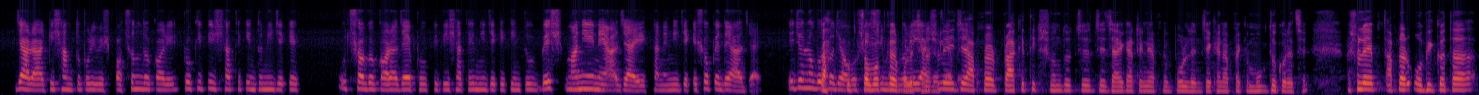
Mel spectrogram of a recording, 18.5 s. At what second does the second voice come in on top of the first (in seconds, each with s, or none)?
10.3 s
